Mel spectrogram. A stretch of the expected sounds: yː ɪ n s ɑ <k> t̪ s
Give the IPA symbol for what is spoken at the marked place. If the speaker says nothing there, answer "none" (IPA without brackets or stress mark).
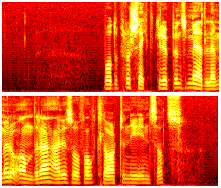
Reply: none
